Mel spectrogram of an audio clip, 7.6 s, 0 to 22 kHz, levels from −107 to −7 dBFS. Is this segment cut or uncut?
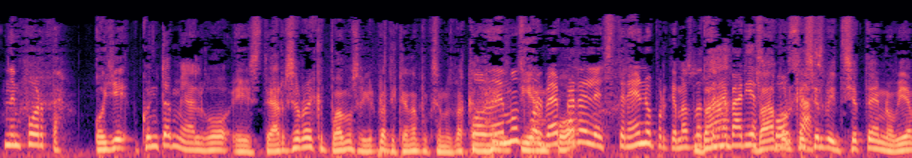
uncut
